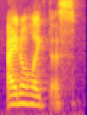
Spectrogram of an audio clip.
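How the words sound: It sounds clean and matter-of-fact.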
